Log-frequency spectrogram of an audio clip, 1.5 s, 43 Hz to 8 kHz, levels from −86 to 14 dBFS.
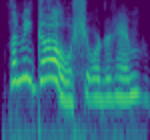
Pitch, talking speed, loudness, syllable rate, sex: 275 Hz, 240 wpm, -16 LUFS, 7.9 syllables/s, female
